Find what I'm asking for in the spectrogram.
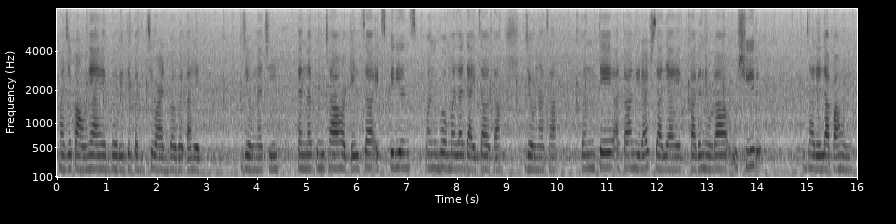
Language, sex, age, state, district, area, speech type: Marathi, female, 18-30, Maharashtra, Ratnagiri, urban, spontaneous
